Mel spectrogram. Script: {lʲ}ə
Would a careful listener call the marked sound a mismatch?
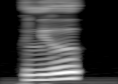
no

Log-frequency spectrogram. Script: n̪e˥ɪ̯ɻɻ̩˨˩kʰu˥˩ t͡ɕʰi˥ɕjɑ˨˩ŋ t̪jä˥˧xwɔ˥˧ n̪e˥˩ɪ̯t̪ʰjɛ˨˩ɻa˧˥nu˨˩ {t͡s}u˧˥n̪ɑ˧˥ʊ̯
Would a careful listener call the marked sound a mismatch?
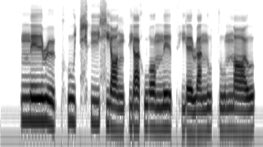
yes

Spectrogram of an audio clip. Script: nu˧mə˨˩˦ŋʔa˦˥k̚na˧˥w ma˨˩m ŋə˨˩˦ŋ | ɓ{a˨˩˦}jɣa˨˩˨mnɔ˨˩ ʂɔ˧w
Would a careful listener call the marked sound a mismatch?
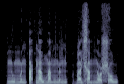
no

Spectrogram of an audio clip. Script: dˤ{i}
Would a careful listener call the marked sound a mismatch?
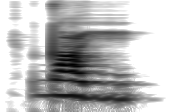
no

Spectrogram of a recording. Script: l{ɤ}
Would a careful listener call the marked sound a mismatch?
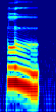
yes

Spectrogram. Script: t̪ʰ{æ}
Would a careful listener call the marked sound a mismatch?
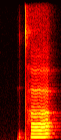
yes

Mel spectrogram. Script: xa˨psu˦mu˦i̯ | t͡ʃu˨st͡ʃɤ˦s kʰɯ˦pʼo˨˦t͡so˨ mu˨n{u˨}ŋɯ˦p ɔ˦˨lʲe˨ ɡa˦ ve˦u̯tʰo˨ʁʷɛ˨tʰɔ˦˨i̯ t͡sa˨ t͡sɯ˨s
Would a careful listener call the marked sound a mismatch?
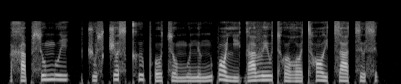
yes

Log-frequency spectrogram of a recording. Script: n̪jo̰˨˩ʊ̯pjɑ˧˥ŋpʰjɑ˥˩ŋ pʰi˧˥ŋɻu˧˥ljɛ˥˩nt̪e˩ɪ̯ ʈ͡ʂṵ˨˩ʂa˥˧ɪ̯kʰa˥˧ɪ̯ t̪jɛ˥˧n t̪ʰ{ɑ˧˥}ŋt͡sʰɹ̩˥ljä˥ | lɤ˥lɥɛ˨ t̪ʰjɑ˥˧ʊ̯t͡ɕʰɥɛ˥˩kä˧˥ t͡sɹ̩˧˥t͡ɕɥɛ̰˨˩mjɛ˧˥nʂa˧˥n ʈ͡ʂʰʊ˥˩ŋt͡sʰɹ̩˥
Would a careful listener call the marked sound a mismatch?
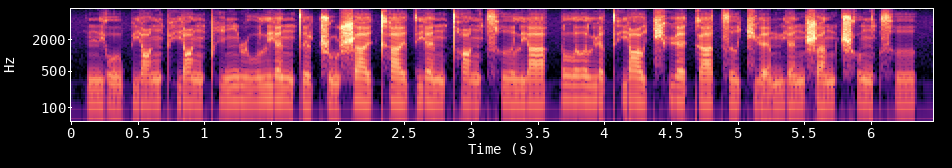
yes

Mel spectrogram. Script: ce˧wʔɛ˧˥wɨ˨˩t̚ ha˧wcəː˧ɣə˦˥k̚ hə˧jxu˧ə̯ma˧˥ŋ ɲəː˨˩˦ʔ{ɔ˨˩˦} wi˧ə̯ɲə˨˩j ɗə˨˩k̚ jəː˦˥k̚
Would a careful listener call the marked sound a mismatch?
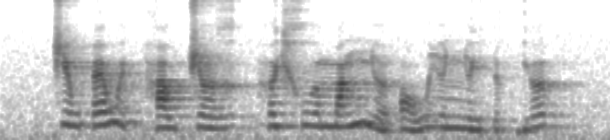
no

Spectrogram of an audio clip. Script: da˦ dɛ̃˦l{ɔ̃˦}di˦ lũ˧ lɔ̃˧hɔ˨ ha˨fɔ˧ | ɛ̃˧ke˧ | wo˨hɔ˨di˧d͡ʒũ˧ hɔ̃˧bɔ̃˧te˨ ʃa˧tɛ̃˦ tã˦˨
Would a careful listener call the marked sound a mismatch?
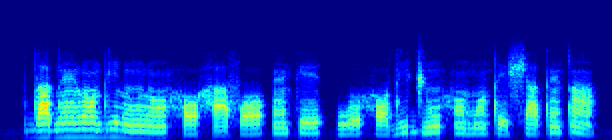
no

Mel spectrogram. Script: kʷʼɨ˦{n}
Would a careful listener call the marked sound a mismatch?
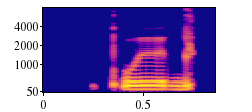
yes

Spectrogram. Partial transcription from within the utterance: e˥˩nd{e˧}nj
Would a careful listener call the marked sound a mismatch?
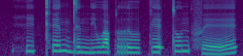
no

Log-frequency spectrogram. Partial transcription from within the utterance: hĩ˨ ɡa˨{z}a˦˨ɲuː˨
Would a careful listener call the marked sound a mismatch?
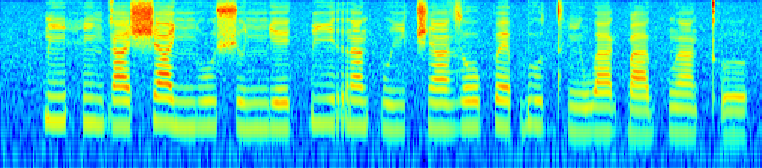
yes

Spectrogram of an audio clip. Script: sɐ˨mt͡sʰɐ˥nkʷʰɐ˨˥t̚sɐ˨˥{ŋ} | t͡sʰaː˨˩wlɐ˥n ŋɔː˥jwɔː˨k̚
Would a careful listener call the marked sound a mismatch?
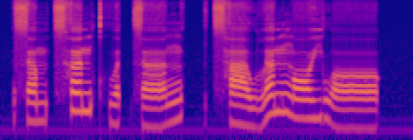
no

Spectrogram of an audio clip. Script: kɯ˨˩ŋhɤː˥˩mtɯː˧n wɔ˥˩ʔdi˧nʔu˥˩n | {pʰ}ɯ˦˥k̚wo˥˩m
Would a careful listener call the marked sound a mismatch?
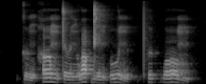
no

